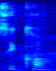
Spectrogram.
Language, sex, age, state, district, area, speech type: Odia, female, 18-30, Odisha, Jajpur, rural, read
